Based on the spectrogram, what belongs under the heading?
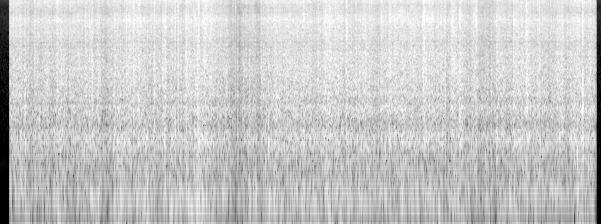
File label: fire object small burn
